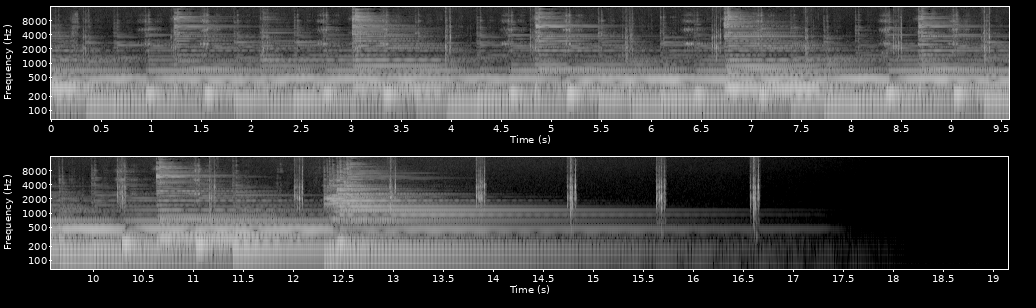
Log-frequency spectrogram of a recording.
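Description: Instrumental ending of a song on strummed acoustic guitar with a steady rhythm. About twelve seconds in, a last chord rings and fades away, with four sharp clicks about a second apart as it dies out.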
